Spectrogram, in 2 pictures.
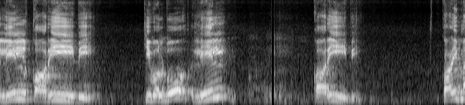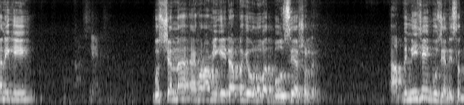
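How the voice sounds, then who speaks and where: A man teaching an online Arabic lesson, drawing out slow model phrases and often asking the students check questions. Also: high-pitched, a bit bright, reverberant, slight background noise, low-quality recording.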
